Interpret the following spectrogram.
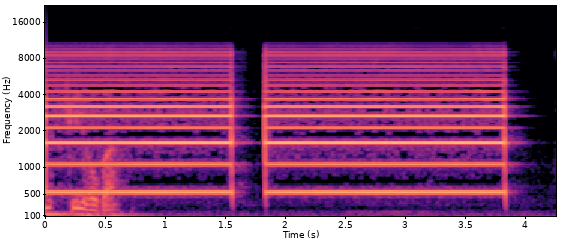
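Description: Speaker-cleaning tone from the Fix My Speaker web page, played on a Vivo Y75 phone: a loud, steady, buzzy tone. It cuts off about a second and a half in, restarts a moment later and stops just before the end. The tone is meant to shake dust and water out of the phone's speaker.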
